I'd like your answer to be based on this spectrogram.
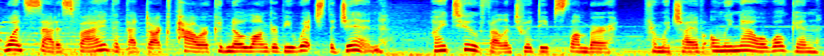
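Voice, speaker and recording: A regal, ancient female spirit of the desert acted by a woman, with a medium-pitched voice. She speaks in lofty, formal phrases as a devoted but proud servant in a fantasy game. Music plays clearly behind her. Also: normal speed, close to an everyday voice. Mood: solemn, reflective. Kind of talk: dramatic video game voice acting.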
